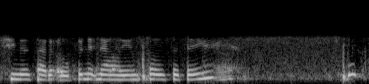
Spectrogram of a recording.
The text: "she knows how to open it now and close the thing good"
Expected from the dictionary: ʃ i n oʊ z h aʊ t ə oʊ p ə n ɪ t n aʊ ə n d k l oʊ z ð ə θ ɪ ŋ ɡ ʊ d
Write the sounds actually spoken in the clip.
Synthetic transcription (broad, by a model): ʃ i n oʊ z h aʊ t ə oʊ p ə n ɪ t n aʊ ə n k l oʊ z ð ə θ ɪ ŋ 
